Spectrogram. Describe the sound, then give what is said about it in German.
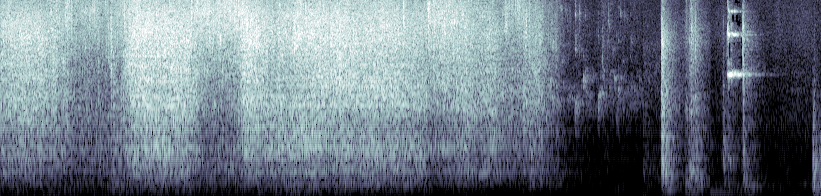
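A shower head sprays a steady, hissing stream of slightly less than hand-warm water onto a green houseplant standing in a bathtub for about five seconds, then cuts off, followed by a few scattered drips and light clunks. “Jetzt ist es gerade gut und jetzt wird sie duschen.”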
